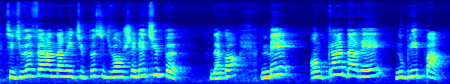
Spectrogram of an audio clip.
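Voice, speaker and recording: A woman's voice: high voice, normal speed, a bit bright. A woman teaching Arabic reading live online, patient, posing questions and answering them herself, thanking viewers by name.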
